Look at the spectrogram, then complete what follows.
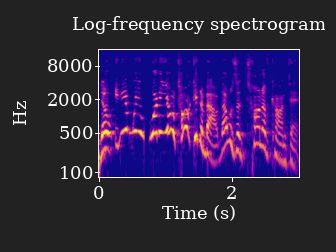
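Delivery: indignant, disbelieving tone.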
